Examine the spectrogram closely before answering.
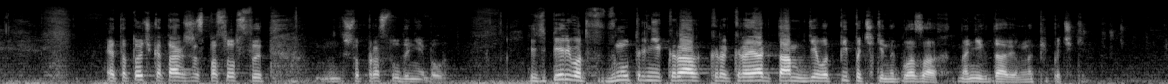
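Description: A middle-aged man speaks calmly and slowly into a microphone.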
